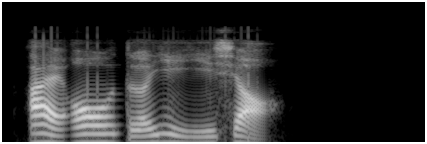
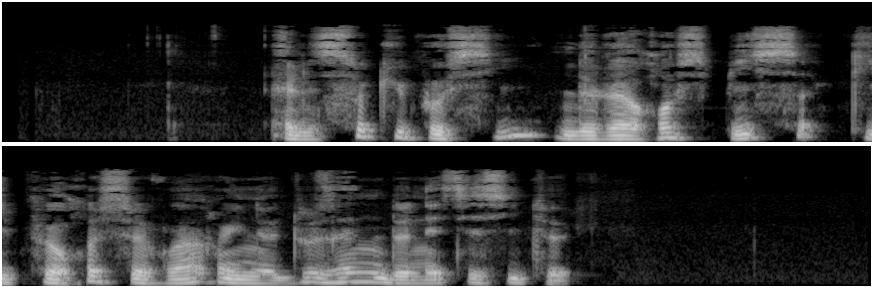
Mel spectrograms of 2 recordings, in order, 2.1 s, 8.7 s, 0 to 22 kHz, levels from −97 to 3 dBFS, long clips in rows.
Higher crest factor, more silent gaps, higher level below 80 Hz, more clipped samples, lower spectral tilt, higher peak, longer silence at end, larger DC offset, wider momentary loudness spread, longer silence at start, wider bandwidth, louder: about the same, 20 dB vs 20 dB; neither; second, -62 dBFS vs -52 dBFS; neither; about the same, -3.5 dB/octave vs -4.5 dB/octave; first, -4 dBFS vs -8 dBFS; second, 0.8 s vs 1.5 s; neither; first, 12 LU vs 9 LU; second, 0.15 s vs 1.35 s; about the same, 11 kHz vs 11.5 kHz; first, -22 LUFS vs -27 LUFS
